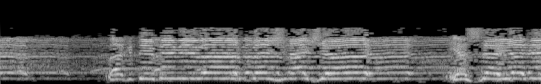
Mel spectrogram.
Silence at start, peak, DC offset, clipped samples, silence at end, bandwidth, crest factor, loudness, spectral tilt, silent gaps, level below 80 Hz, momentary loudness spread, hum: 0 s; 0 dBFS; under 0.1%; under 0.1%; 0 s; 6 kHz; 14 dB; -12 LUFS; -6 dB/octave; none; -76 dBFS; 14 LU; none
